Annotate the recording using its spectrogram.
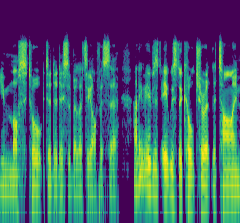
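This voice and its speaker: A man with a British accent speaks at a fairly quick pace, with a very deep, low pitch and lively intonation. The background is quiet, and the sound is dry and close with no echo. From UK. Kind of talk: conference presentation.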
